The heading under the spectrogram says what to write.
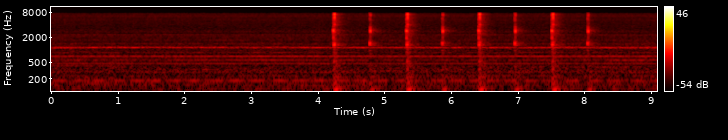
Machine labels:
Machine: valve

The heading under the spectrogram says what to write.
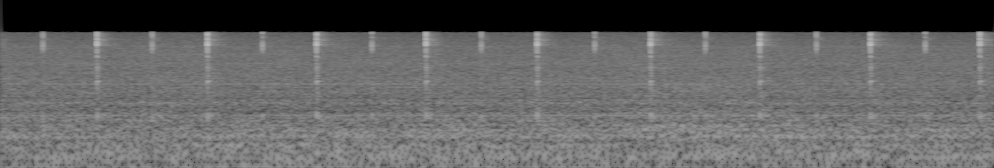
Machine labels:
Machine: valve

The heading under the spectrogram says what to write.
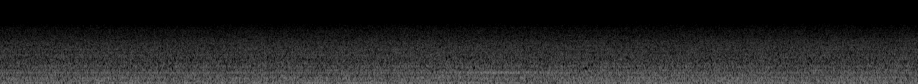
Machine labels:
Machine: fan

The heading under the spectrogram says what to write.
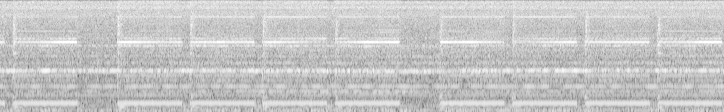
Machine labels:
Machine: slide rail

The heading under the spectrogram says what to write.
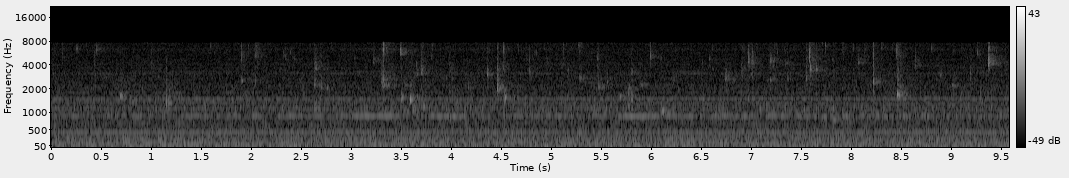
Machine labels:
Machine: pump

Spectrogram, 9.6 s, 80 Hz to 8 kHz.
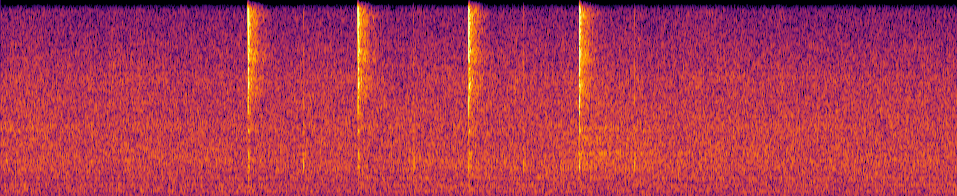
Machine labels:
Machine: valve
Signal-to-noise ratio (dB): -6 dB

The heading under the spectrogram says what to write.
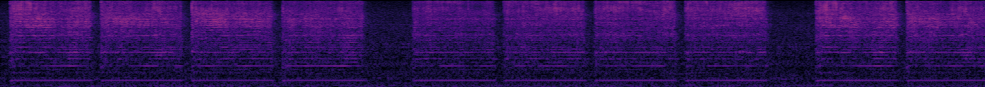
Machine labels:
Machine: slide rail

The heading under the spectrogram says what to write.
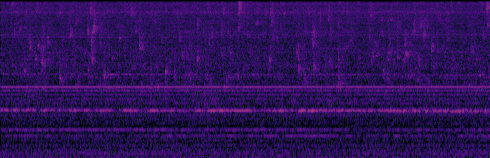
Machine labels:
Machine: pump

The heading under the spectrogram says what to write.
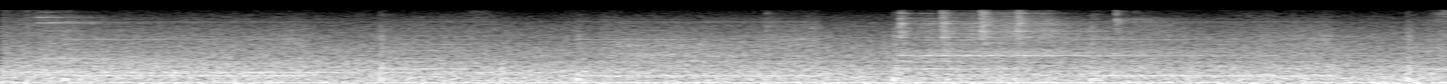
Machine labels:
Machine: slide rail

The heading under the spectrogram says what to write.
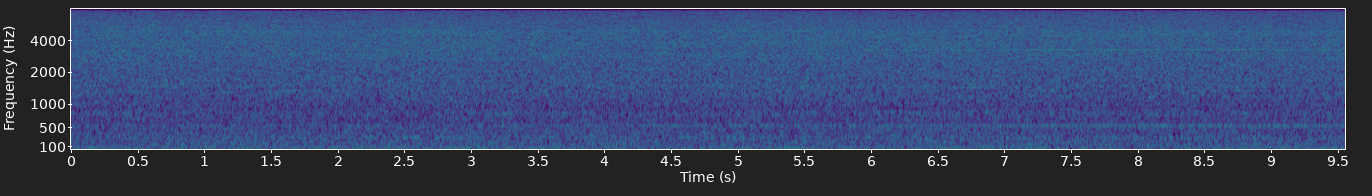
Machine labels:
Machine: fan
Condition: abnormal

